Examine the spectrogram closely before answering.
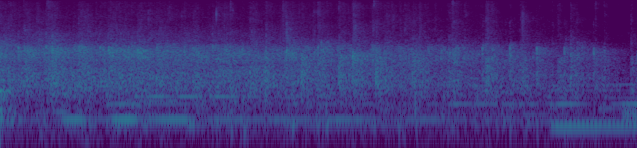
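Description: An audience applauds God strongly during a church service, clapping steadily for several seconds, a dense wash of clapping from many hands filling the room, with faint background voices and a low sustained musical tone underneath.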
